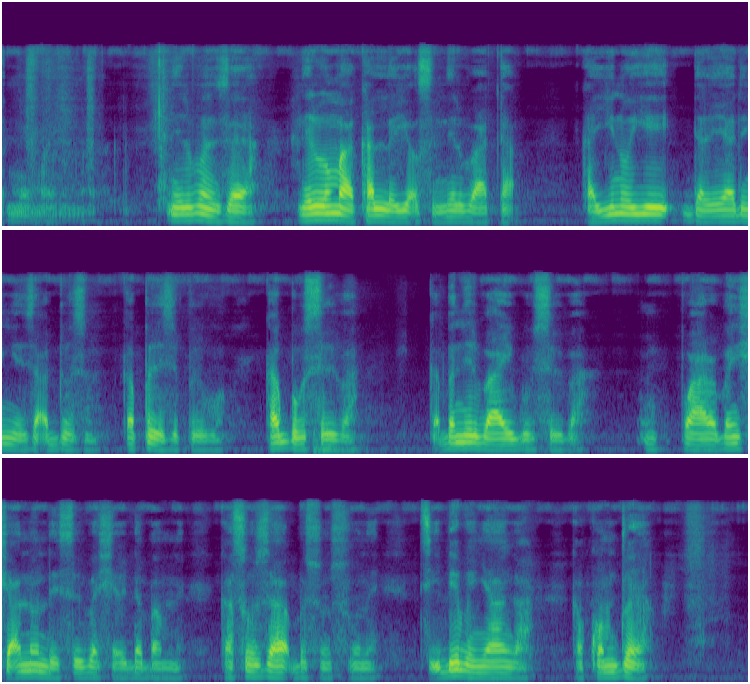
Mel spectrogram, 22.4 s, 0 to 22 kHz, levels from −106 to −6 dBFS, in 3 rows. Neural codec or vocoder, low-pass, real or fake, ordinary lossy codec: autoencoder, 48 kHz, 128 numbers a frame, DAC-VAE, trained on Japanese speech; 9.9 kHz; fake; AAC, 64 kbps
